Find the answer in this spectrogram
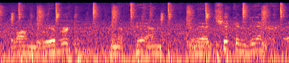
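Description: Over loud music in the background, a man speaks at a moderate pace with an American accent. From Methow Valley, Washington, USA. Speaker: retired local resident. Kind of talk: interview answer. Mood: calm, nostalgic. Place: waterside.

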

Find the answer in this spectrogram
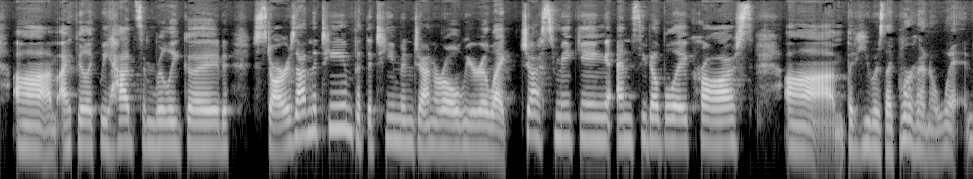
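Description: An ordinary speaking voice from a woman at a medium pitch, at a fairly slow pace with ordinary pitch variation and a dry, close sound with no echo. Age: 30s. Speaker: professional runner. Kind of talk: casual chat.

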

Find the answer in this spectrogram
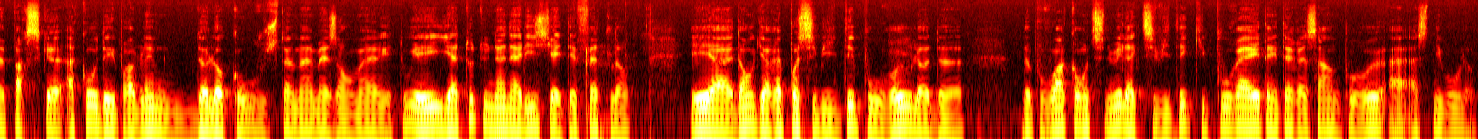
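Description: The voice has a dark, mellow tone, fairly even intonation and a moderate pace. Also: man, medium pitch for a man. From Quebec. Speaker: mayor chairing a town council meeting. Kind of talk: council meeting chairing. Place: hall. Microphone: podium.

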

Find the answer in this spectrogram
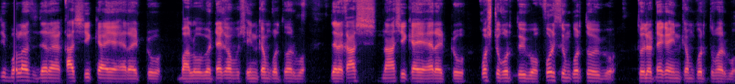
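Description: The sound is dry and close, with no echo. A man speaks with monotone, flat intonation. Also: medium pitch for a man. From Bangladesh, Brahmanbaria. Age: young. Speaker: migrant worker, former tailor. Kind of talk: interview answers.

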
